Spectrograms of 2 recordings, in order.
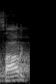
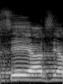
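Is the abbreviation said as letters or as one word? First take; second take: one word; letters. First: It is spoken as a single word. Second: Each letter is spoken separately. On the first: The speaker calls it right. "సార్క్ అంటాం" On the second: The speaker calls it wrong. "దీన్ని మనం ఎస్ఏఆర్సి అనము"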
